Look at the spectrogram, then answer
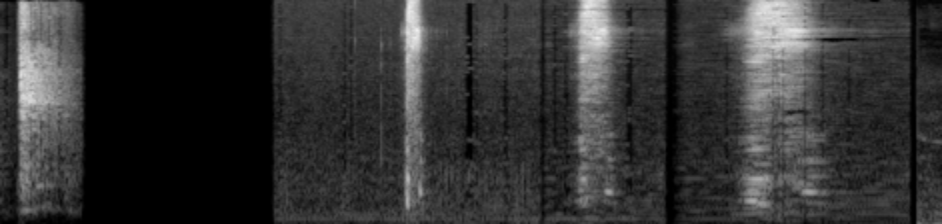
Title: Dog&Cat Sneezing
